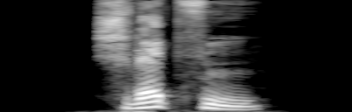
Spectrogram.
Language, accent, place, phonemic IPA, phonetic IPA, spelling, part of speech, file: German, Germany, Berlin, /ˈʃvɛtsən/, [ˈʃʋɛ.t͡sn̩], schwätzen, verb, De-schwätzen.ogg
- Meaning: 1. to chat, talk, babble, prate 2. to speak, talk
